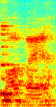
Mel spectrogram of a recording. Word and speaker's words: Marbella: Or Marbella, depending on how you pronounce it. It's Marbella, sorry.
